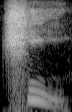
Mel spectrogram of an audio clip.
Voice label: "chi4", taiwanese

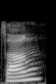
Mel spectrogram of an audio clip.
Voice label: "zang9", taiwanese Syllables

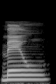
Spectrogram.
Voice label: "meu1", taiwanese

